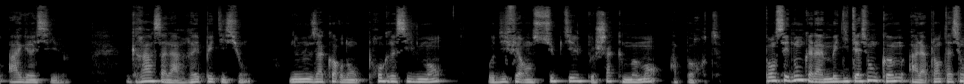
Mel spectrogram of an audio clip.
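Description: Nothing here trips up the ear: the speech runs along without any dropouts, clicks, glitches or other technical hiccups worth pointing out.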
